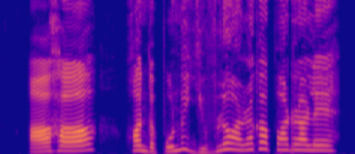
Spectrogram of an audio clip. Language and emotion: Tamil, surprised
